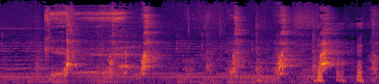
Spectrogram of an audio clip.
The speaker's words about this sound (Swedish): Vad är de? Är de Yorkshire Terrier? Ja. De är vakthundar.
